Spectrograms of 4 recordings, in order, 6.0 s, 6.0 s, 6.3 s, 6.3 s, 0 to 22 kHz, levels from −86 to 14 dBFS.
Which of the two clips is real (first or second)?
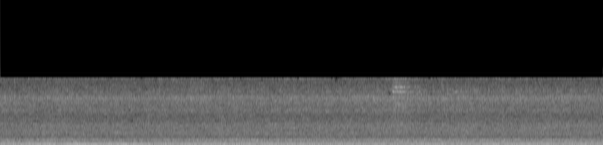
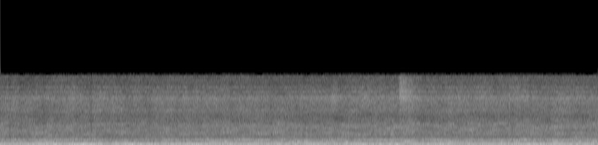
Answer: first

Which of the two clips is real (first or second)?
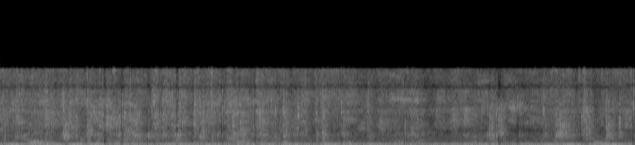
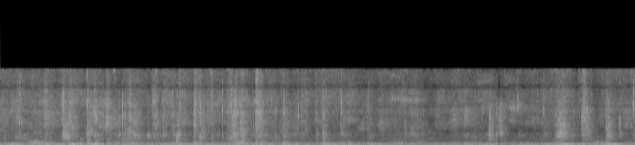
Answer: second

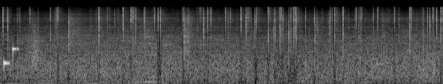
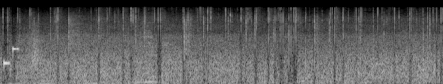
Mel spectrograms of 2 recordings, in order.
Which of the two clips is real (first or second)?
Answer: second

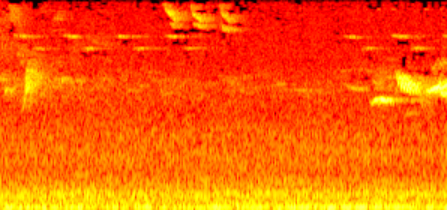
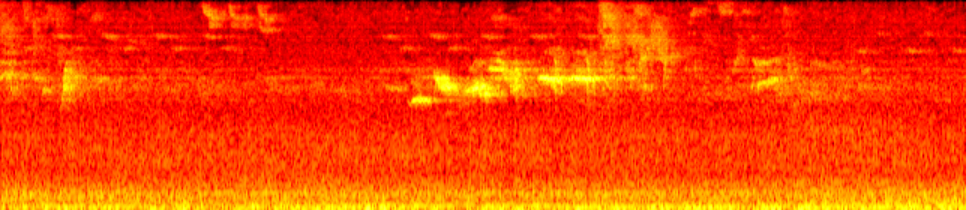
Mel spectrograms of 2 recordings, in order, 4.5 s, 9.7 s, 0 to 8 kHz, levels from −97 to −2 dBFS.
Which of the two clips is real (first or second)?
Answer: first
